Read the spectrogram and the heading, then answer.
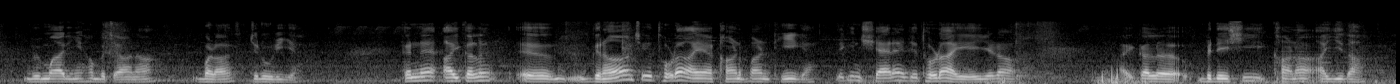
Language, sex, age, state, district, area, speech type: Dogri, male, 18-30, Jammu and Kashmir, Kathua, rural, spontaneous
